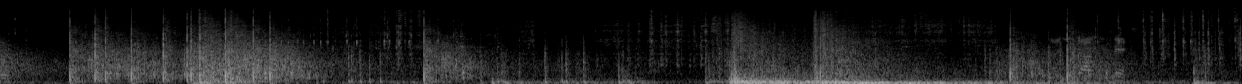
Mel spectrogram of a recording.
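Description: Musket volley fire in War of Rights during a Gettysburg battle event: sharp gunshots crackle and pop irregularly, with a heavy booming volley in the middle and voices faintly shouting commands beneath.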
